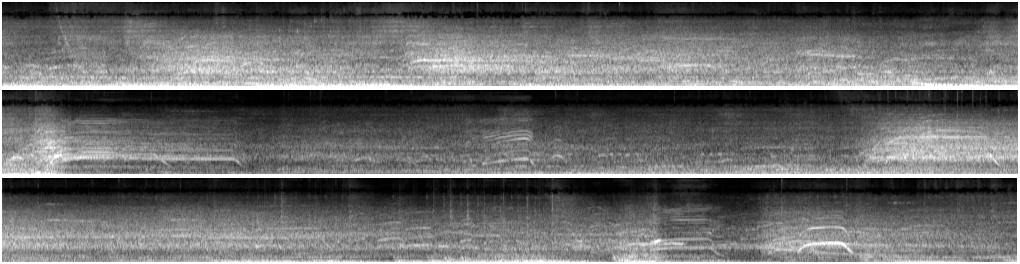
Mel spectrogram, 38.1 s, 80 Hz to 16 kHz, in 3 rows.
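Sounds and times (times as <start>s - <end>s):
crowd cheering: 1.6s - 11.7s, 12.3s - 20.7s, 23.3s - 38.0s.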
